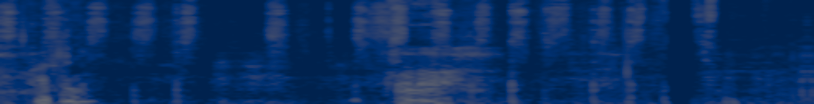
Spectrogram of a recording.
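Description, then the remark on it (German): Quick scratchy strokes of writing the words Father, Son, Holy Spirit on a board, a series of short marker or chalk scrapes in uneven rhythm, moderately quiet, with no talking. “Ähm, Gott zeigt sich in der Person des Vaters, den schreibe ich da oben hin, nicht.”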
